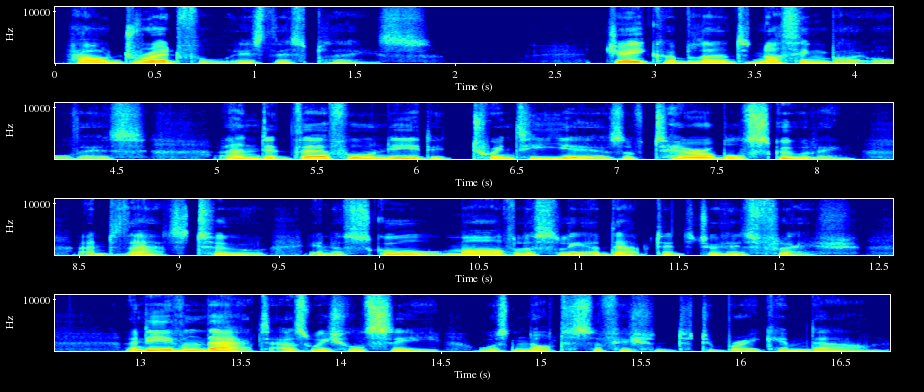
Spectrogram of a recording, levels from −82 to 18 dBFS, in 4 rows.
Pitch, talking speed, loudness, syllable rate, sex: 135 Hz, 160 wpm, -21 LUFS, 4.7 syllables/s, male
